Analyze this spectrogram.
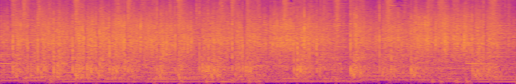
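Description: Aerial fireworks bursting in quick succession: a dense string of bangs and crackles over music.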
